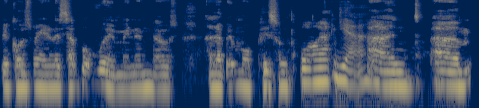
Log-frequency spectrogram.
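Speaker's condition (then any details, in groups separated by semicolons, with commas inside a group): Cerebral palsy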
